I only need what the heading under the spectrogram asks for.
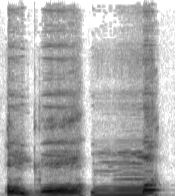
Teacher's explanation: تو اللہ کو تو جیسا پڑھنا ہے جو قاعدہ ہے ویسی پڑھیں گے، وہ ہما اس کے ساتھ ملا ہوا ہے تو آپ کنفیوز نہیں ہونا، ہے نا. اللہم میں الف پہ زبر ہے تو یہ لام جلالہ موٹا پڑھیں گے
